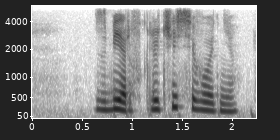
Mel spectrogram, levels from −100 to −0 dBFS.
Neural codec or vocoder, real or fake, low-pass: none; real; 5.4 kHz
